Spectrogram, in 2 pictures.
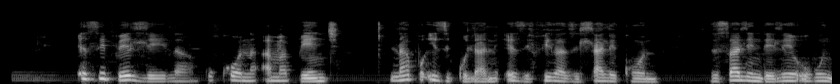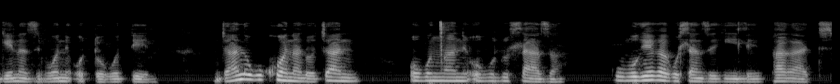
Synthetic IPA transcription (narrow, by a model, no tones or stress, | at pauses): esib̥ʱɛɮɛlaɣukʰɔnaʔa̰mab̥ʱent͡ʃʼi̥ | lapʰɔiziɡ̥ʱula̰nɛʔezifiɣaziɬalɛkʰɔna | zisalindʱɛlɛṵɣuŋɛnaziβɔnɛʔɔd̥ʱɔɣɔtʼɛːla | nd͡ʒʱalɔɣukʰɔnalɔt͡ʃʼani | oβuŋ͡ǀanɛ̰ʔoβuluɬaza | ɣuβuɣɛɣaɣuɬand͡zʱeɣilɛpʰaɣaːtʰi̥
